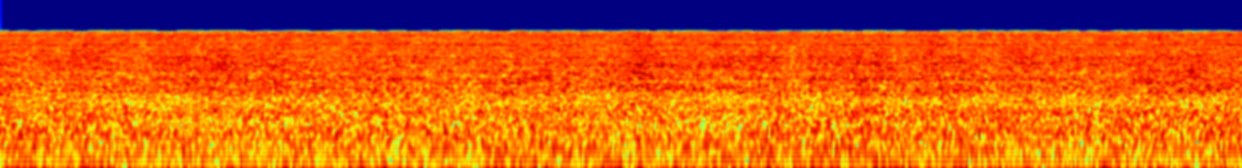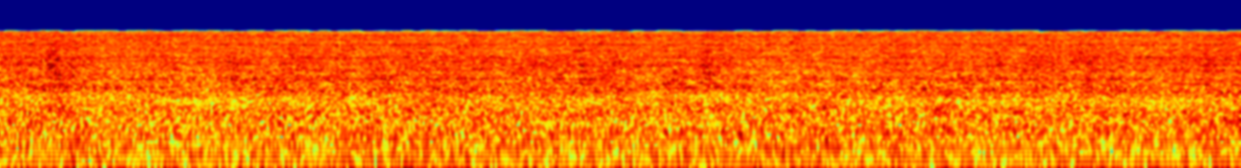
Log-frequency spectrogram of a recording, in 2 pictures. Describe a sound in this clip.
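Jet engines roar steadily as an airliner flies.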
